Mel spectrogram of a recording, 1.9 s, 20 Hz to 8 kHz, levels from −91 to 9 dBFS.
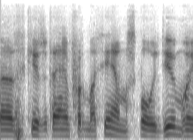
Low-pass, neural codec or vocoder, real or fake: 7.2 kHz; codec, 16 kHz, 0.8 kbps, ZipCodec; fake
